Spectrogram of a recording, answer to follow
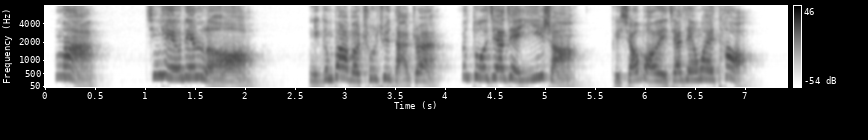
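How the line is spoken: Calling out. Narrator (Chinese): 喊了一声

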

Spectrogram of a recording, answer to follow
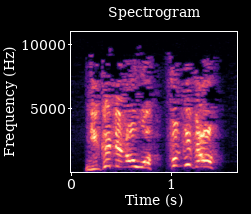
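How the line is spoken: Calling out. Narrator (Chinese): 大哥喊了我一句

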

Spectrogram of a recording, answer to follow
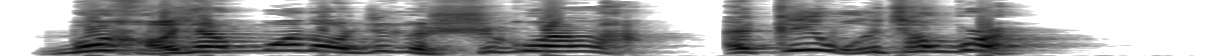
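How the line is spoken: Shouting. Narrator (Chinese): 他冲着我大喊

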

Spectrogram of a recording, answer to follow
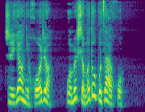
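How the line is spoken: Impulsive cry. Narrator (Chinese): 水手潘克洛夫情不自禁地喊道

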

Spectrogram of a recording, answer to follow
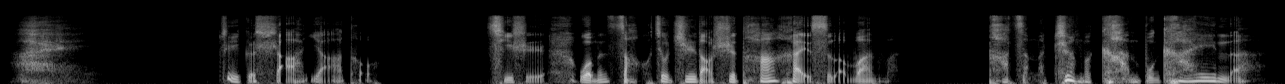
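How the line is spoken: Slow weary sigh, old father. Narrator (Chinese): 秦延平的父亲沉默了半晌，然后悠悠的叹了口气

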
